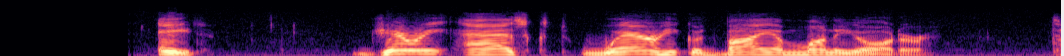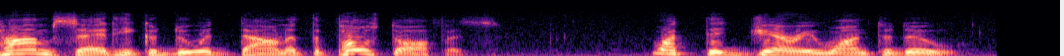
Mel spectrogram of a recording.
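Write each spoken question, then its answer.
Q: What did Jerry want to do?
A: Buy a money order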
